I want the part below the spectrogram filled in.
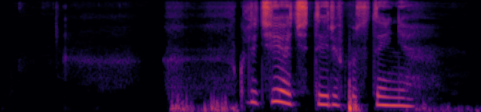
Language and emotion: Russian, sad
